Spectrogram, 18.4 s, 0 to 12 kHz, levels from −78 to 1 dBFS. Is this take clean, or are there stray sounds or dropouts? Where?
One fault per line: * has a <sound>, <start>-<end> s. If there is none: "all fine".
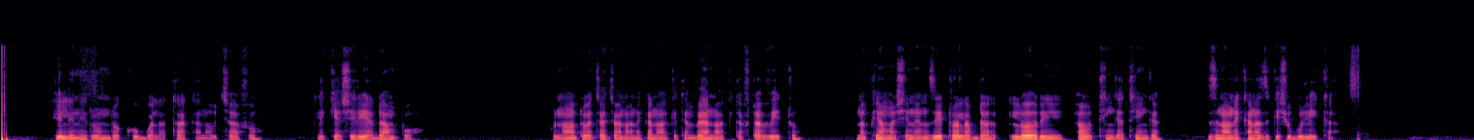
all fine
